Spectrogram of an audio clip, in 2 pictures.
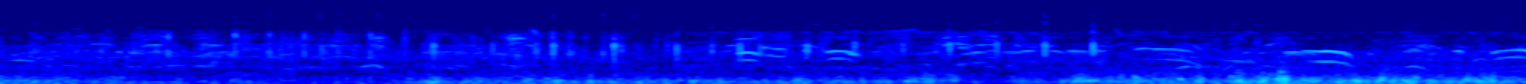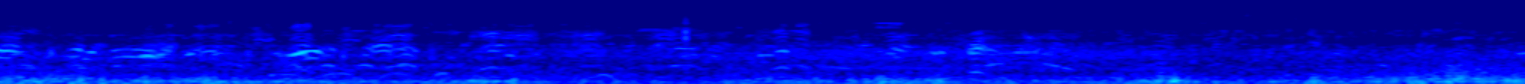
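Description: Young men talk and call out to each other across an open field.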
